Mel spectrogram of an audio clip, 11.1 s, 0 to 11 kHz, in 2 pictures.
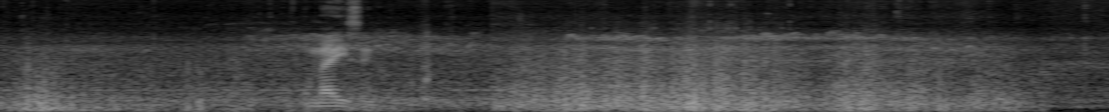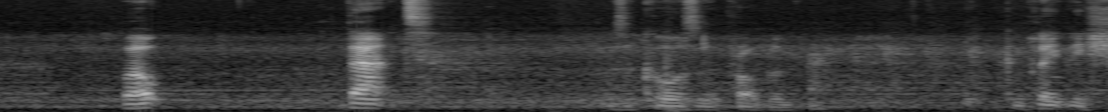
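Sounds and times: wind buffeting microphone: 0.0s - 5.2s.

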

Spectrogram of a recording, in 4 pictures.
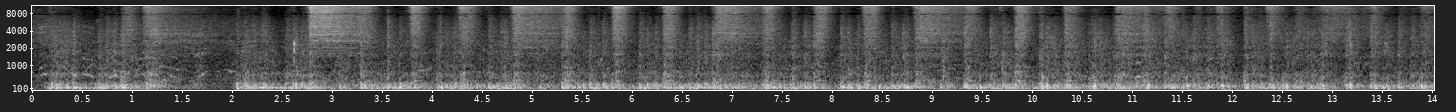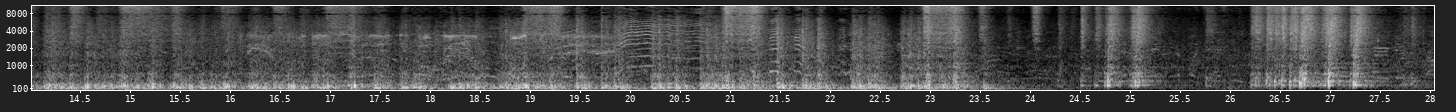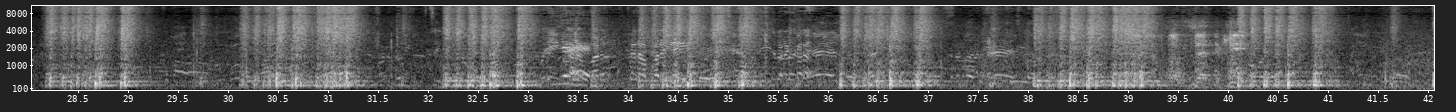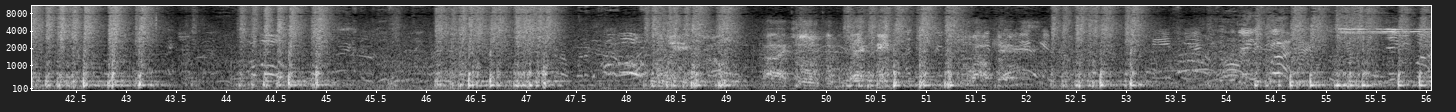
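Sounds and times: snare drum rolls: 0.0s - 56.0s.

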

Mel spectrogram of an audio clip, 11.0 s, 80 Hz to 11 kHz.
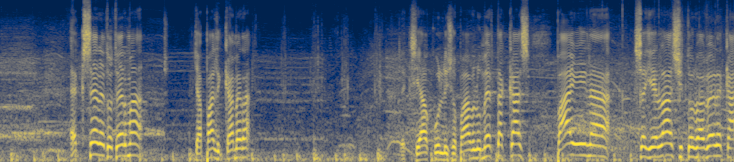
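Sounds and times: faint crowd chanting: 0.0s - 11.0s.

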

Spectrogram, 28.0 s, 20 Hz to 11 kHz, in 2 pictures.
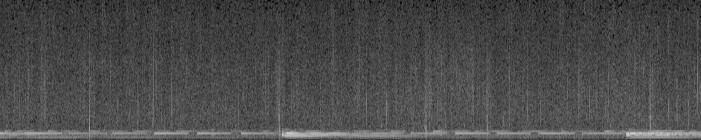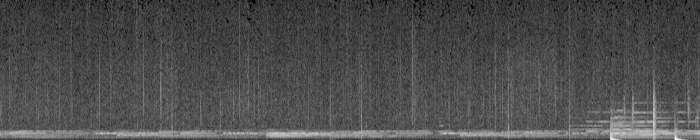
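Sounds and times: steady hiss with crackles: 0.0s - 28.0s
sustained keyboard chords: 0.0s - 28.0s.

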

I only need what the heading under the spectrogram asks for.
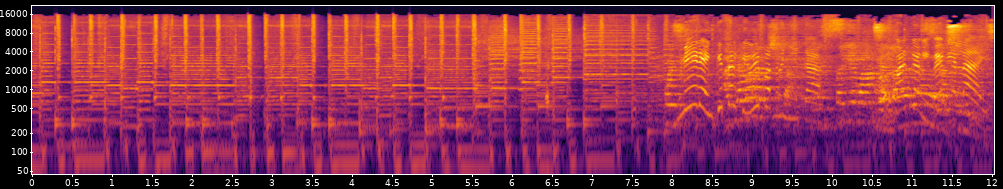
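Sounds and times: children chattering and calling: 8.0s - 12.0s.

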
